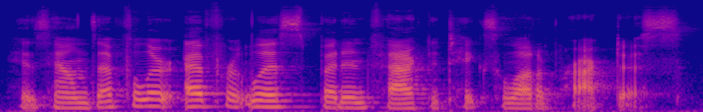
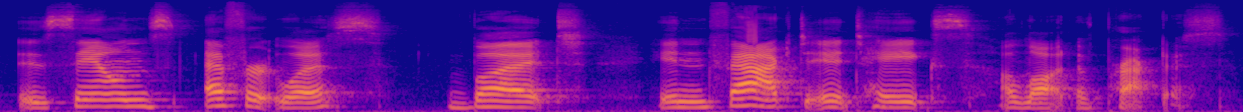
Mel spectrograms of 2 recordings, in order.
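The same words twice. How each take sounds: First: It runs on in one low, flat stretch. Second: It is chopped into short chunks with frequent breaks. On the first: "not a lot of pausing or breaks in between sentences" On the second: "that's an example of just cutting it up too much"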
